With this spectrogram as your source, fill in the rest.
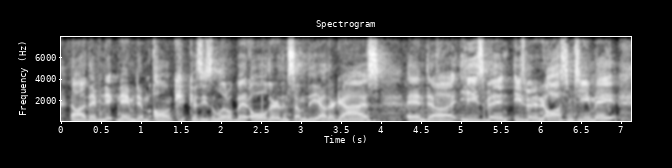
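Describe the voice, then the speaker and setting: Over music in the background with audible room echo, a man speaks at a high pitch and a fairly quick pace, with very even loudness, fairly even intonation and hardly any pauses. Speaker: college basketball coach. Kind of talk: speech to crowd over PA.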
